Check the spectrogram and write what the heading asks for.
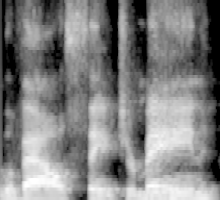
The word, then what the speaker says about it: Laval St. Germain: And I was introduced to Laval, excuse me, Americans say it wrong, Laval St. Germain, who, among many, many other things, is the only Canadian to ever climb Mount Everest without supplemental oxygen.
